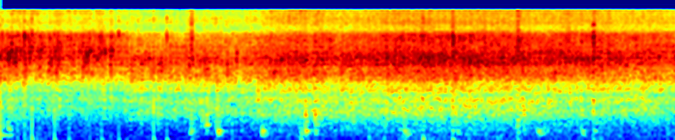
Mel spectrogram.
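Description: Chopped okra sizzling steadily in hot oil in a metal kadhai, stirred with a spatula that knocks and scrapes against the pan now and then.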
